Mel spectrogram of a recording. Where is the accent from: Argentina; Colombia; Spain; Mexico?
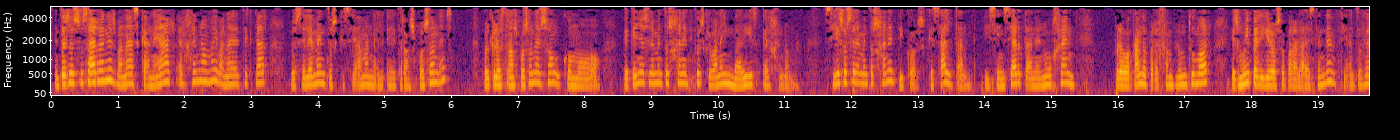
Spain; Madrid, Community of Madrid; moved away as an adult; now in France; soy española y vengo de Madrid. Y vine a hacer mi tesis a Francia.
